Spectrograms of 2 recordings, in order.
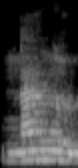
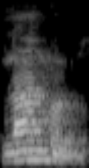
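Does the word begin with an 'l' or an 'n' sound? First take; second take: n; l. First: The word begins with an n sound. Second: The word begins with an l sound. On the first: Many people say it this way. "অনেকে নাঙল বলে" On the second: This is the standard form. "লাঙলকে"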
